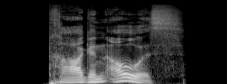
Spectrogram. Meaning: inflection of austragen: 1. first/third-person plural present 2. first/third-person plural subjunctive I
- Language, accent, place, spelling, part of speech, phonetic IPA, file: German, Germany, Berlin, tragen aus, verb, [ˌtʁaːɡn̩ ˈaʊ̯s], De-tragen aus.ogg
